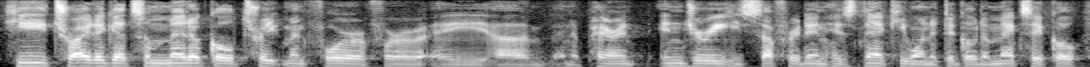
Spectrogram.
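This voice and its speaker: A man speaking as a foreign news correspondent on a news panel, analytical and halting, with many fillers and restarts. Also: mid-range voice, steady tone, darkish tone. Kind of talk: unscripted news panel discussion.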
